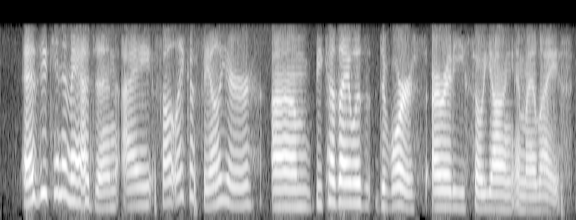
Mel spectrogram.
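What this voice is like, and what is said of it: Minnesota accent. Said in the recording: “my Minnesota accent already coming through here”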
